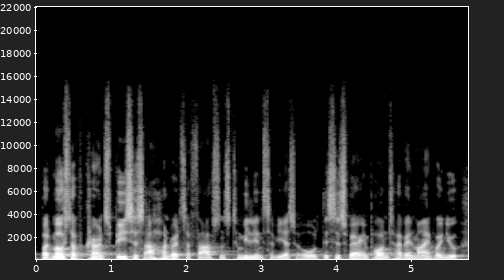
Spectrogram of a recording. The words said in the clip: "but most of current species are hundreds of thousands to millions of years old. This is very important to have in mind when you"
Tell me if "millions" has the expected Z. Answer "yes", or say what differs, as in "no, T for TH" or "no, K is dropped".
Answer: no, S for Z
